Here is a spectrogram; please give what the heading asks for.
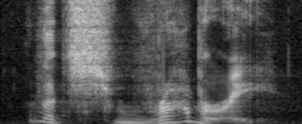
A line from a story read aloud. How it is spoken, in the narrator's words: Damien exclaimed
